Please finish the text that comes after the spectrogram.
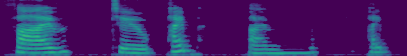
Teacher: We stopped that V, turned it into a P. And we also de-voiced the final consonant. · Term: stopping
